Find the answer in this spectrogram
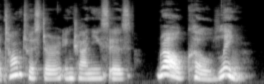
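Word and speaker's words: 绕口令: twisters are a fun way to practice your pronunciation and learn a few new words the word for tongue twister in Chinese is Rao KO Ling Rao KO Ling so Rao means to circle around Rao is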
